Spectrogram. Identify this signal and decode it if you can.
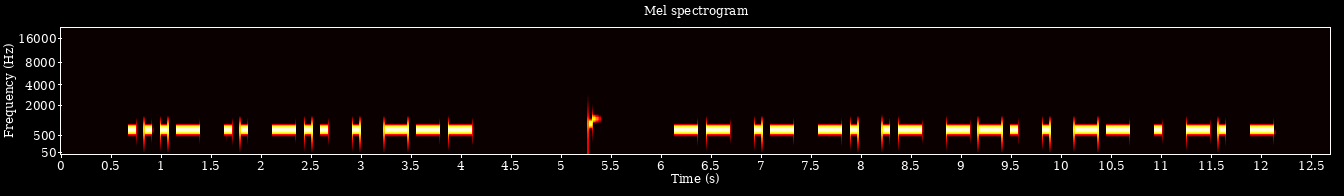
Morse code, heard as a keyed tone, about 15 wpm, 700 Hz. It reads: VIDEO MANAGEMENT
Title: Sentences from Top 1000 Words - Review Part 4 - New Word Drill - 15wpm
